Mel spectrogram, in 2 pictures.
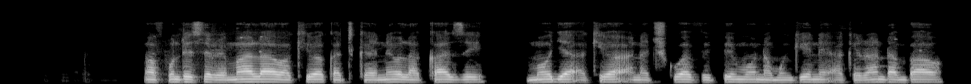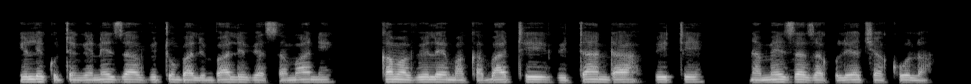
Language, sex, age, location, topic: Swahili, male, 25-35, Dar es Salaam, finance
